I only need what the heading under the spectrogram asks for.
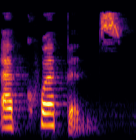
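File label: "abc weapons", English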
